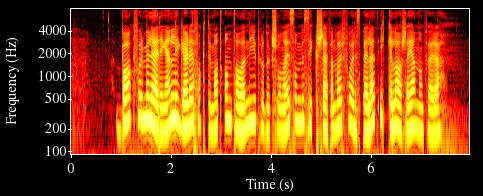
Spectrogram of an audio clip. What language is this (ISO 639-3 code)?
nor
